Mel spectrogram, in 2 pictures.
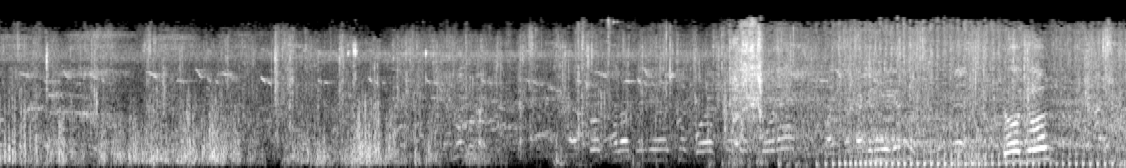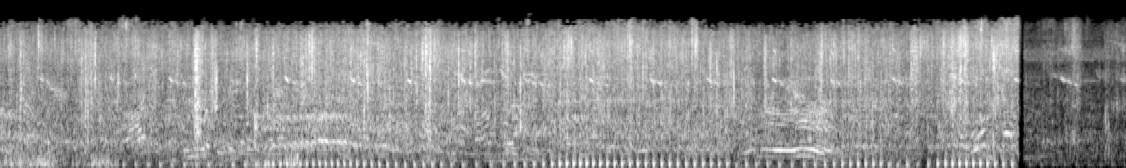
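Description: Several men talk and call out loudly outdoors as a crowd moves along.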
